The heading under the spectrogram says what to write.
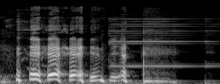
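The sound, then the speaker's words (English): A phone's Amber Alert emergency alert tone blares in a rapid series of about six harsh, buzzy, warbling pulses, then holds one steady tone that fades out, with no voices over it. “Yo, not the Amber Alert.”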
